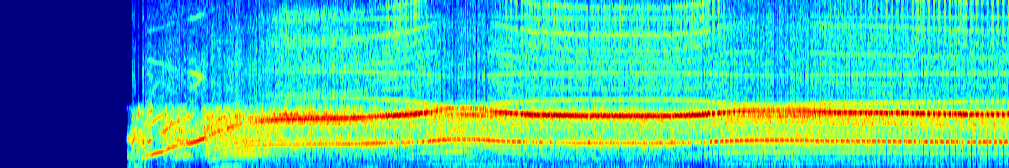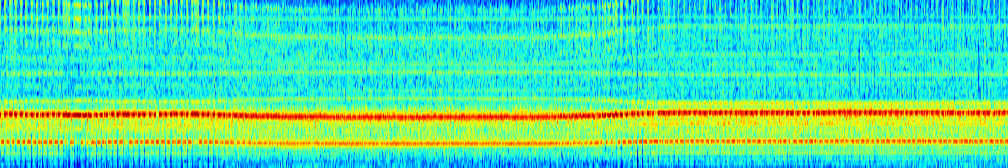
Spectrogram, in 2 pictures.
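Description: Small electric motors spin up to a high, steady whine.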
